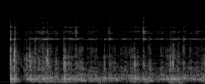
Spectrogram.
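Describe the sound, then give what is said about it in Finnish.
Glass bottle spun on a table in a game of truth or dare: a sudden start, then about two seconds of continuous rattling, rubbing whir with faint clinking pulses as it turns. “Eli pistetään pullo pyörimään.”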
